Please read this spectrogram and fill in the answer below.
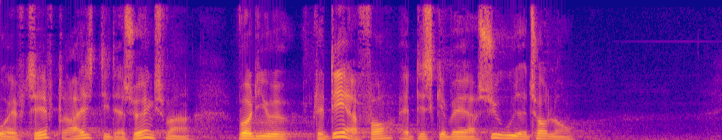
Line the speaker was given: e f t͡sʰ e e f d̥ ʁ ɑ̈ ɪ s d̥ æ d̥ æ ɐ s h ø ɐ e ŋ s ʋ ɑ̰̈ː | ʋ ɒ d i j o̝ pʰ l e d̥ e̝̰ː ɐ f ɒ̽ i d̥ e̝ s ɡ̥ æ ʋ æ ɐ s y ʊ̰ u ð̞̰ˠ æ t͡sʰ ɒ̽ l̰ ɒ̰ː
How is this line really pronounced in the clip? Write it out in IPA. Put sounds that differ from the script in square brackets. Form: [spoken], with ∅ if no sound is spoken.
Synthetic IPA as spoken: e f t͡sʰ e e f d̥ ʁ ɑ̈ ɪ s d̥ [i] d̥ æ ɐ s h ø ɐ e ŋ s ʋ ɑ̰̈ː | ʋ ɒ d i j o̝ pʰ l e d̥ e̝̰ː ɐ f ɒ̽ [æ] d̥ e̝ s ɡ̥ æ ʋ [æː] ɐ s y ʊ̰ u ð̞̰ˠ æ t͡sʰ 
